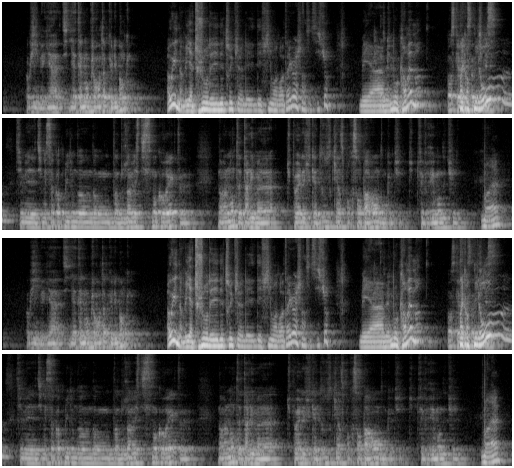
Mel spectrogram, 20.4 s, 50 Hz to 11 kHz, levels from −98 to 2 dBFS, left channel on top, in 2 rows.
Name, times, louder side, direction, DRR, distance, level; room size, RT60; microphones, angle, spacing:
voice 1, 0.5-2.6 7.3-8.1 8.9-9.7 10.5-14.0 14.5-15.6 16.0-18.2 18.5-19.4, left 2 dB, 80° left, 2.0 m, -32 dB
voice 2, 3.3-6.6 7.1-8.4 9.1-10.4 19.8-20.2, right 2 dB, 30° right, 0.4 m, -23 dB
15.0 x 5.4 x 6.3 m
head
